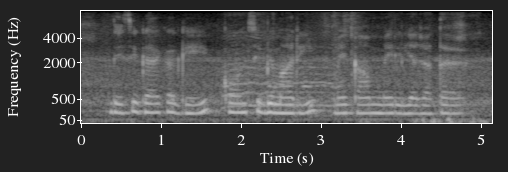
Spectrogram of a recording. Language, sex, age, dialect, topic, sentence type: Hindi, female, 18-24, Marwari Dhudhari, agriculture, question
